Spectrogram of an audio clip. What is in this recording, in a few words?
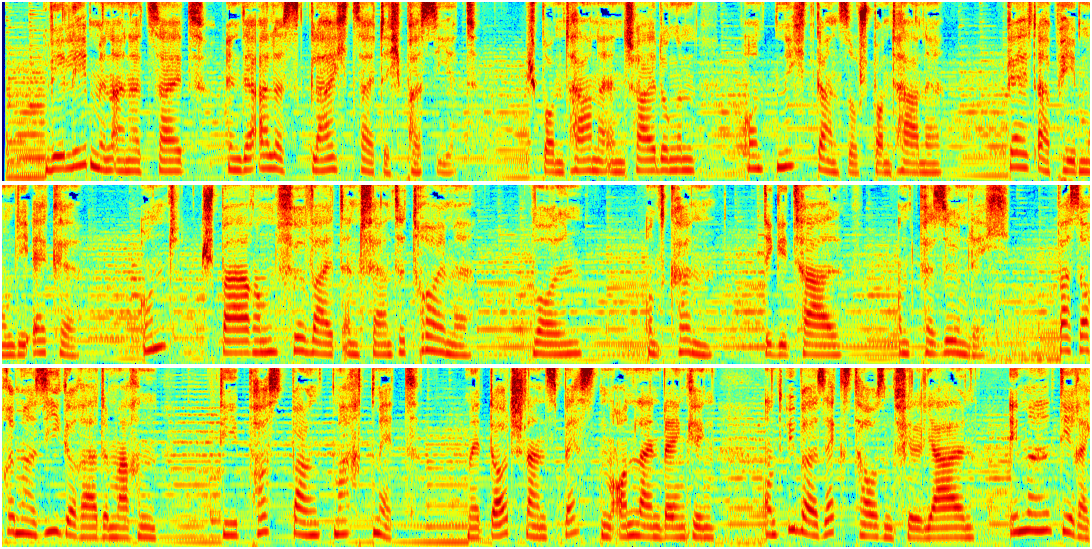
commercial; postbank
